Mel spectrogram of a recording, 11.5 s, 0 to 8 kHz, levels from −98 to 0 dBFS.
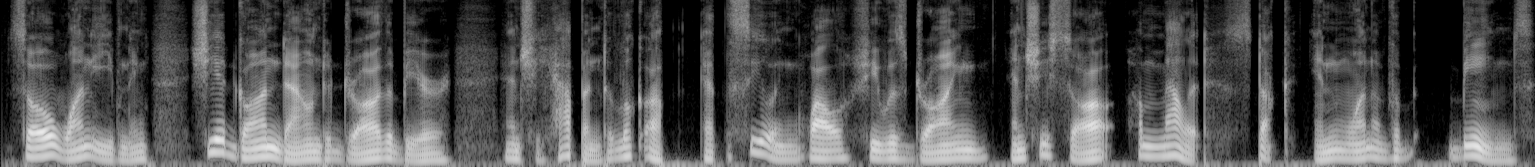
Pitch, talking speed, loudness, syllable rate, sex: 100 Hz, 180 wpm, -21 LUFS, 4.7 syllables/s, male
